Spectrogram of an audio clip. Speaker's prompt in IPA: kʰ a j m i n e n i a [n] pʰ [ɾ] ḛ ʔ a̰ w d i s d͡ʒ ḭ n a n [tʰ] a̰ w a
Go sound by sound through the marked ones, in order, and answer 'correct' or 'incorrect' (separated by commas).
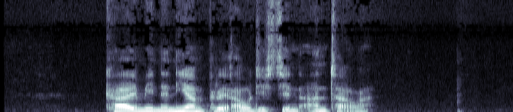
incorrect, correct, correct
